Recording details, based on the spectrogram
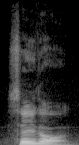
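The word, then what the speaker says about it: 整頓: 일본에서 생긴 활동인데 발음이 일본말로 정리는 세이리, 세이돈, 세이소, 세이게츠, 시츠케 이렇게 읽습니다.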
